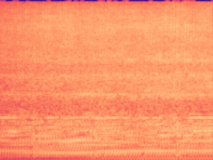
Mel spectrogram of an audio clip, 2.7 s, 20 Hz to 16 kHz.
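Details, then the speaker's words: 1981 Snapper rear-engine rider with a broken governor and water in the fuel: the engine screams up to a high rev and stays there, running away. A wet spark plug also made it misfire. "oh it's running away from me yeah that's it so this is just wet on the plug"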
